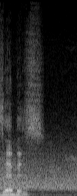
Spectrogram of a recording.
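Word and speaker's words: Zebes: so zebbs is pronounced zebis weird I guess that's like the Japanese pronunciation the game was made in Japan Japan Japan he what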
